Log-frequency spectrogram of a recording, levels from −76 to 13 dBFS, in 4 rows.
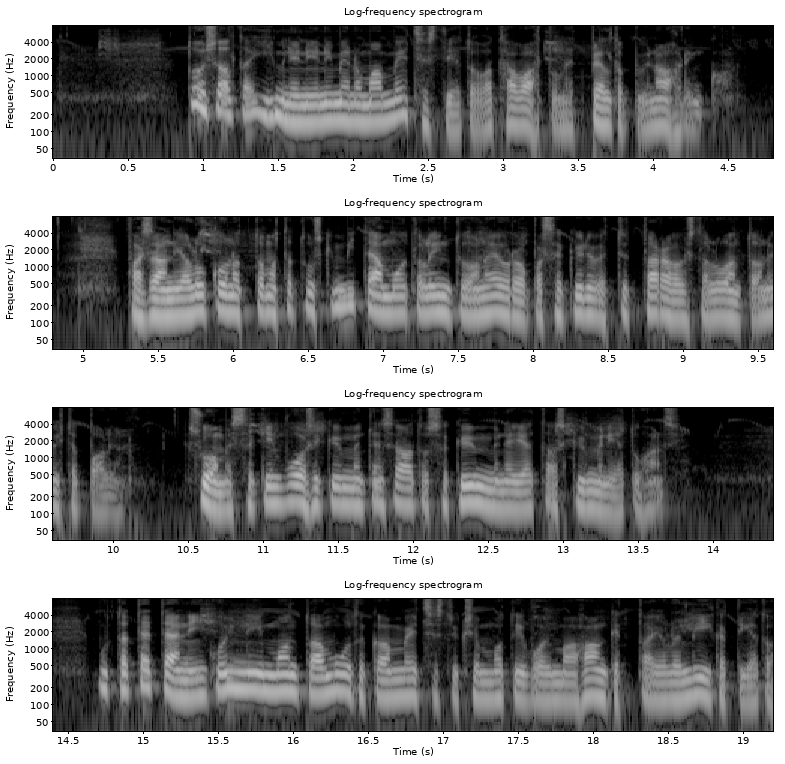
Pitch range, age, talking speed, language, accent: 120-160 Hz, 50-69, 135 wpm, Finnish, native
